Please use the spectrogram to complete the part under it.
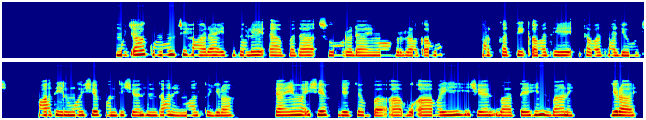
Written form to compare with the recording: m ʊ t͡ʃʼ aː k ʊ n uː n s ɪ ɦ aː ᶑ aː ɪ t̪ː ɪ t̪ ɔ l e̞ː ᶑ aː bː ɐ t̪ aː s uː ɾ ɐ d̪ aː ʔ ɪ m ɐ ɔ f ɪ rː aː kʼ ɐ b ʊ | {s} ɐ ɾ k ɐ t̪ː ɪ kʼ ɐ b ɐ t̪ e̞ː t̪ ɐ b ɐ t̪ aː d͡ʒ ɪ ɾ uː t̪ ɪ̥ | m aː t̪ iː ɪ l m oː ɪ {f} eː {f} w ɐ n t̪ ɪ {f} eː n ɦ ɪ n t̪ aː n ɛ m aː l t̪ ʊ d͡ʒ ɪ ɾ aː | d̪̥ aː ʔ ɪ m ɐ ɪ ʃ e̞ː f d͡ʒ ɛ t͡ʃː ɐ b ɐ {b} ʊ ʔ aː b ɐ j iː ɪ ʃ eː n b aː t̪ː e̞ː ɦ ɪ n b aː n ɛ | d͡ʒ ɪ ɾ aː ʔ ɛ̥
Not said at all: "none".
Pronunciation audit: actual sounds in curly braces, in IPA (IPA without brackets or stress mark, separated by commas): h, ʃ, f, ʃ, b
